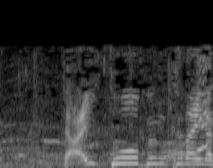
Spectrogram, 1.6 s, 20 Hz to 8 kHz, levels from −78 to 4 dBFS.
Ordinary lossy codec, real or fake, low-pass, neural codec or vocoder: MP3, 24 kbps; real; 7.2 kHz; none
